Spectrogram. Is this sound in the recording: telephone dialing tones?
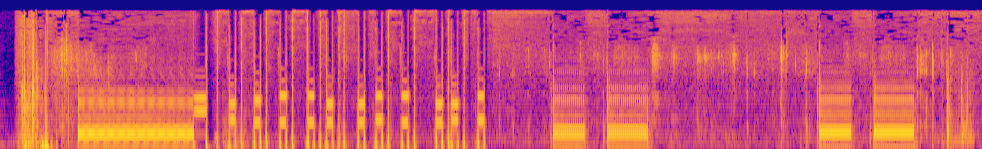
yes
